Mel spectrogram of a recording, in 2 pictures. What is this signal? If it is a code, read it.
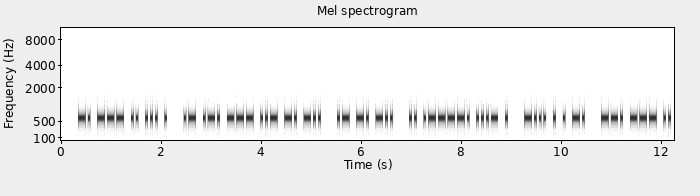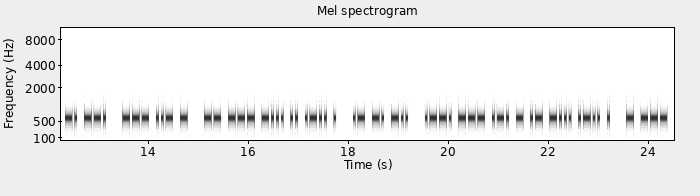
Morse code, heard as a keyed tone, about 25 wpm, 600 Hz. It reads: NOISE AROUND AND I'VE BEEN GOING OUT MOBILE AND PORTABLE TO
